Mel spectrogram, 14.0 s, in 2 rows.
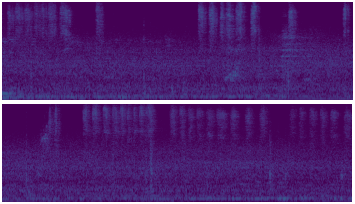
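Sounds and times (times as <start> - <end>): low steady background rumble: 0.0 - 10.5
small birds chirping: 0.0 - 14.0.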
